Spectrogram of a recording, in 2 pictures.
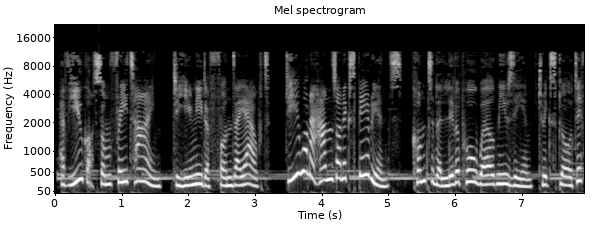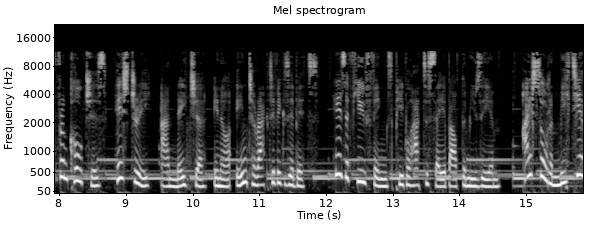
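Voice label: English F Northern Accent, female, accents of England; voice over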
